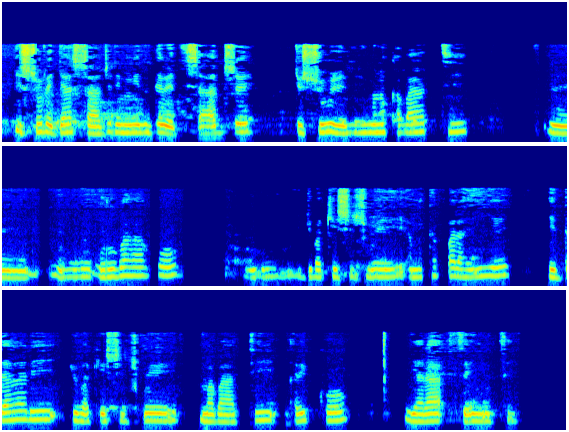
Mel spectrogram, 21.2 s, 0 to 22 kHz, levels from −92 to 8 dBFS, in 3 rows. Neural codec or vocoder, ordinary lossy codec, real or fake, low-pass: none; MP3, 32 kbps; real; 7.2 kHz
